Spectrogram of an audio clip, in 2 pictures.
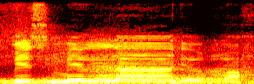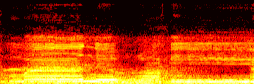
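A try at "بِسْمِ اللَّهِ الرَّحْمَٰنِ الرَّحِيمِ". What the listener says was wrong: Nah, jadi Bu, ini Pak, ada saya dengar sebelah kanan. Rahim, bukan ar-rahim. Ar-rahim, ha tipis. Ya, ar-rahmanirrahim. Jadi ar-rahmanirrahim huruf tipis semua, ha tipis.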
